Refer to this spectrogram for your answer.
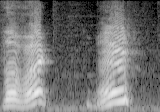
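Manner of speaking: smothered, muffled speech in a high voice. Voicing a character trapped inside a mouth: muffled voice. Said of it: "you hear a muffled voice".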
